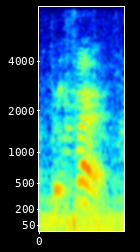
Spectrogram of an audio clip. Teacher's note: the stress is obviously on the last syllable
